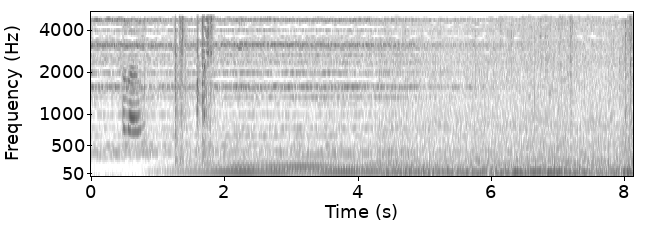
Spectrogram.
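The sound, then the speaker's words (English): A car drives along with a steady low engine rumble that turns rougher and noisier partway through, preceded by a brief electronic chirping at the start. “I don't know why you have to drive. It's my car.”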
